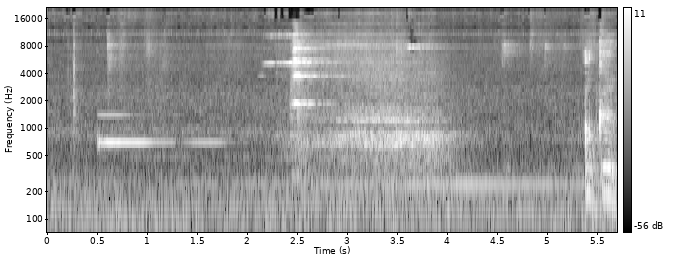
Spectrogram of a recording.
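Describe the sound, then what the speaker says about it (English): An Otis Series 1 hydraulic elevator motor in a Sugar Land, Texas building runs with a steady low hum under the car's noise. A brief tone sounds early, and a sharp clatter comes near the end. "Nice, we can hear the motor."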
